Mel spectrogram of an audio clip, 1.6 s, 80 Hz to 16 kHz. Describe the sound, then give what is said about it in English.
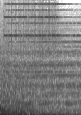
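A telephone rings for a second time, at 10:41 a.m., with a steady, high-pitched trill that cuts off after about a second, heard over a low background rumble with no one talking. “But at 10:41 a.m., the phone rang for a second time.”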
